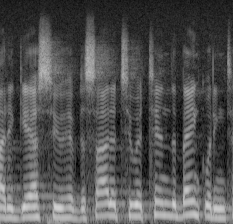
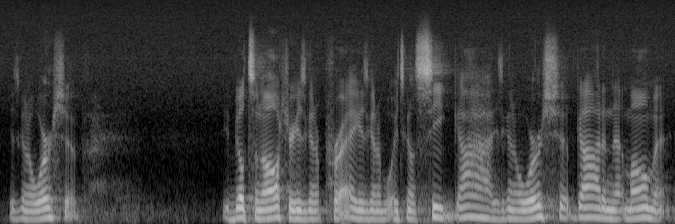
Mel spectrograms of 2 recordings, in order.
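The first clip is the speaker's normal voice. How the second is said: much softer, low and intimate; quiet reflective preaching; 3 semitones lower, 8 dB quieter than usual. Real, not acted. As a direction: draw them in with a hushed voice.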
